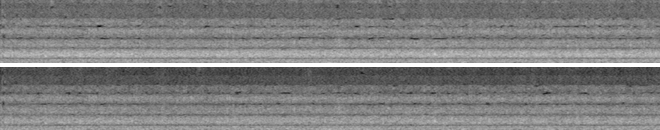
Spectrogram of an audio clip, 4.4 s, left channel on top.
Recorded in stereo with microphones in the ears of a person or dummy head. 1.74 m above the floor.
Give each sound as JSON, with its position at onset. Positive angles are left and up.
{"t": 0.0, "sound": "running water", "side_deg": 40}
